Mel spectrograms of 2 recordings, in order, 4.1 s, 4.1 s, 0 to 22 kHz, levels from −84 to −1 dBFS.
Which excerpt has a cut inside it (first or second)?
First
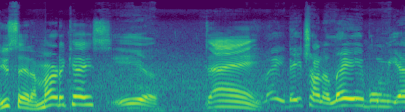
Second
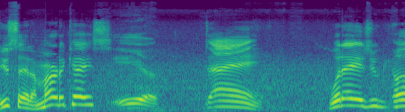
first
